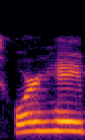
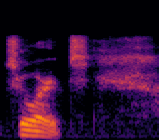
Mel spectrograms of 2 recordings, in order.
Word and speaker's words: Jorge: Now, his name is spelled Jorge, which I know. I always thought that was Jorge, but they call him George.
